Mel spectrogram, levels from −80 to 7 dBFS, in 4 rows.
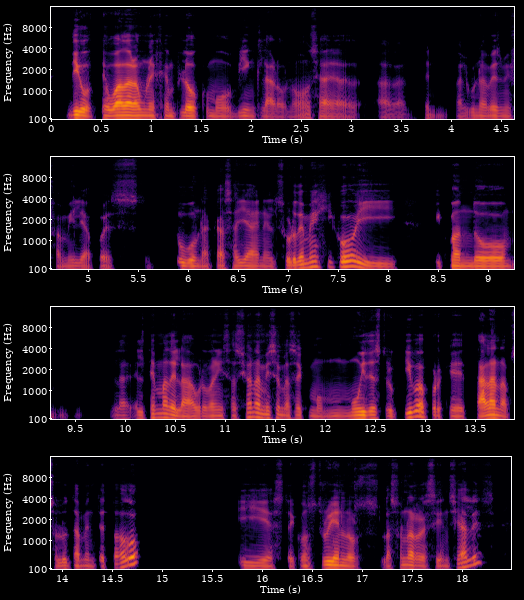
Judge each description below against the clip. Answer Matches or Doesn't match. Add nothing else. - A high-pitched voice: Doesn't match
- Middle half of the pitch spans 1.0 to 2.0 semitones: Doesn't match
